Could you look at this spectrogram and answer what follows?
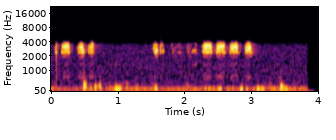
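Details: Three nineteen-day-old Eurasian blue tit chicks in a nest box, rainy weather, first flight attempts: clusters of loud high chirps in two groups, with soft thuds and rustling from the chicks moving.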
